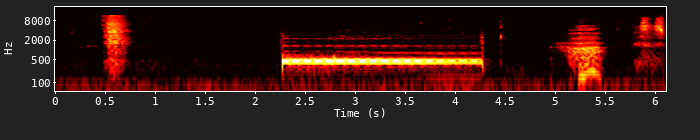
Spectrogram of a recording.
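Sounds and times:
breathy puff: 0:00.5 - 0:00.8
electronic ring tone on a phone line calling a hotline: 0:02.3 - 0:04.3
speech: 0:05.8 - 0:06.1.

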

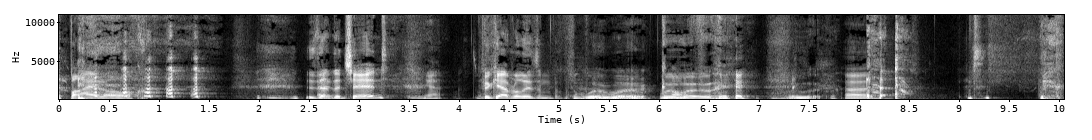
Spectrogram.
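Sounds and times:
speech: 0:00.0 - 0:01.2, 0:02.3 - 0:08.5, 0:09.1 - 0:10.0
laughter: 0:00.0 - 0:01.7
short harsh coughs: 0:08.1 - 0:08.7.

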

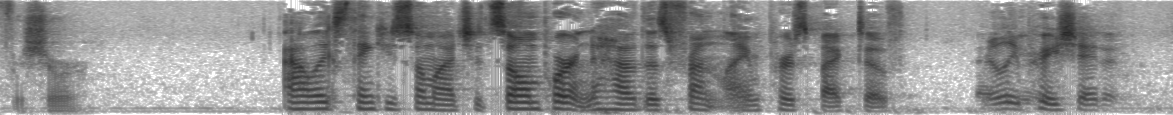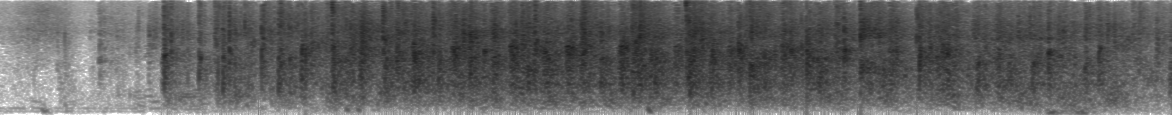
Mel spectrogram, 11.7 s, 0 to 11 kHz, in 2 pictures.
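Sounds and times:
speech: 0:00.0 - 0:00.5, 0:01.4 - 0:05.7
audience applause: 0:06.3 - 0:11.7.

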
